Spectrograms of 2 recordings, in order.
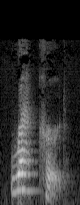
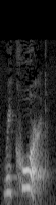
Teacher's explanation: If it's a noun, it's pronounced as record. The first syllable is stressed.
